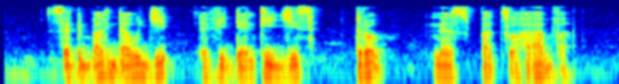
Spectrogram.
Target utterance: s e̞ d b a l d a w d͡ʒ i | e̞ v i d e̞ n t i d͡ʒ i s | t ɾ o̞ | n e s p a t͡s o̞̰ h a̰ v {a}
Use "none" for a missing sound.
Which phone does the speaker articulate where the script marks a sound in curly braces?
a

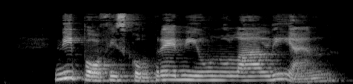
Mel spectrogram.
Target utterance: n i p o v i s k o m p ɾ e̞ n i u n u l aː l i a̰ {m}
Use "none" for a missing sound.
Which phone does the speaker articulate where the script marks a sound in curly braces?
n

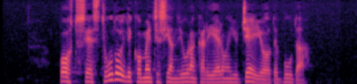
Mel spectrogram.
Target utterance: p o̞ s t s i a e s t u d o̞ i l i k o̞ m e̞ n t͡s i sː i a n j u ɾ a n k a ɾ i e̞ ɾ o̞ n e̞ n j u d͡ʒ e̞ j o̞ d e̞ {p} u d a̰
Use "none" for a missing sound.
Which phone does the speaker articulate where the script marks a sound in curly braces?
b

